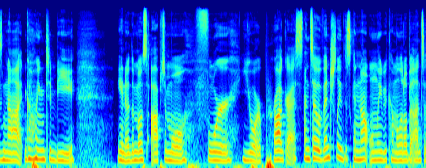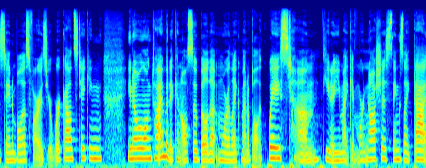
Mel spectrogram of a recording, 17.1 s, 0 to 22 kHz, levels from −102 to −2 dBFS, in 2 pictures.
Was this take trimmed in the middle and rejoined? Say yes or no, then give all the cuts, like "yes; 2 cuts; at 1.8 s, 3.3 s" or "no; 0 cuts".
yes; 1 cut; at 6.1 s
